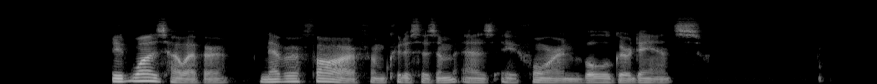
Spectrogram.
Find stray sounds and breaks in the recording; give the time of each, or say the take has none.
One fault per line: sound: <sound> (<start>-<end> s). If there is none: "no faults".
no faults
